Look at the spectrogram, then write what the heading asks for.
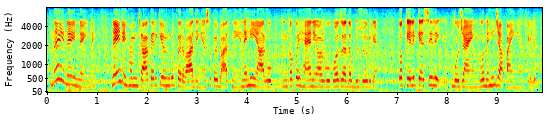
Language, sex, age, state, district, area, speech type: Urdu, female, 18-30, West Bengal, Kolkata, urban, spontaneous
